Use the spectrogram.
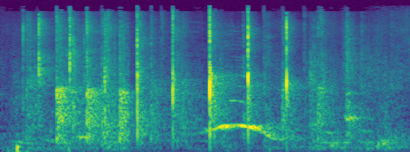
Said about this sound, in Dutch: Dankjewel, applaus.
